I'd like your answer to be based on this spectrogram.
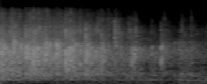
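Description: A church congregation applauds, a soft, fairly distant wash of many clapping hands that gradually thins out toward the end.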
